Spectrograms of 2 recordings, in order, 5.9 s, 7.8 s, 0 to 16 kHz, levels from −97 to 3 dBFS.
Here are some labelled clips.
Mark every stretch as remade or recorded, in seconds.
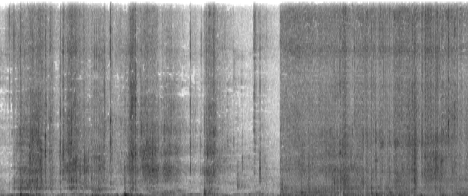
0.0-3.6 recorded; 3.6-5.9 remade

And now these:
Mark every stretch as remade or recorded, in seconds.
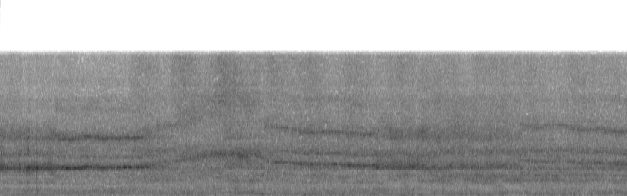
0.0-0.7 remade; 0.7-2.8 recorded; 2.8-3.3 remade; 3.3-4.7 recorded; 4.7-6.5 remade; 6.5-7.8 recorded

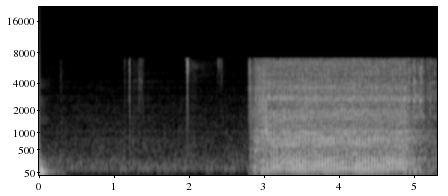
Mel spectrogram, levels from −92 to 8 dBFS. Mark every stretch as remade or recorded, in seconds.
0.0-3.2 remade; 3.2-5.3 recorded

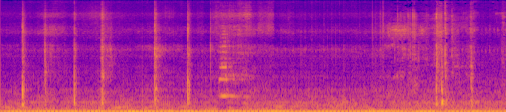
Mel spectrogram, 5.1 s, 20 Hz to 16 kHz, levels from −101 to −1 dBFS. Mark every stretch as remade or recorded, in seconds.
0.0-3.9 remade; 3.9-5.1 recorded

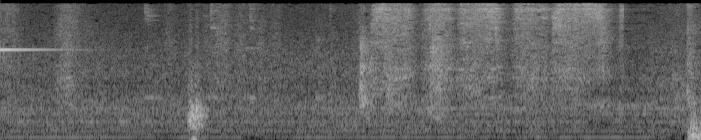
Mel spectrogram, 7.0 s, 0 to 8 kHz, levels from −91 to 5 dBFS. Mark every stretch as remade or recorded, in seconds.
0.0-5.9 recorded; 5.9-6.5 remade; 6.5-7.0 recorded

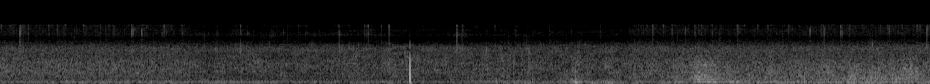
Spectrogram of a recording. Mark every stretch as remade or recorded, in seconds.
0.0-1.9 recorded; 1.9-6.3 remade; 6.3-9.3 recorded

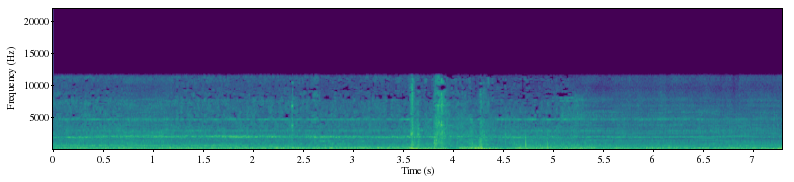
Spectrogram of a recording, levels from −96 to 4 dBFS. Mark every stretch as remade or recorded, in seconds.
0.0-0.7 recorded; 0.7-1.2 remade; 1.2-5.2 recorded; 5.2-7.3 remade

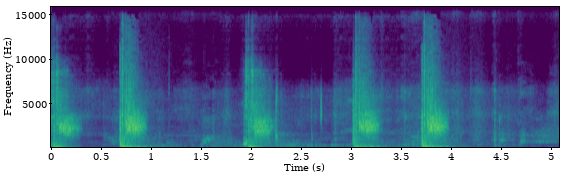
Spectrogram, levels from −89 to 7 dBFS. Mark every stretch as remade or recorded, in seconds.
0.0-0.6 remade; 0.6-1.7 recorded; 1.7-3.6 remade; 3.6-5.1 recorded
